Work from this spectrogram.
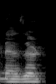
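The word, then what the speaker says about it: dessert: डेजर्ट में single S आता है, सिंगल एस आता है डेजर्ट में.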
